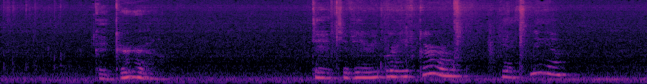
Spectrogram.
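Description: A woman speaks softly and brightly to a dog nearby.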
